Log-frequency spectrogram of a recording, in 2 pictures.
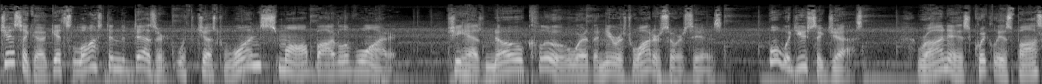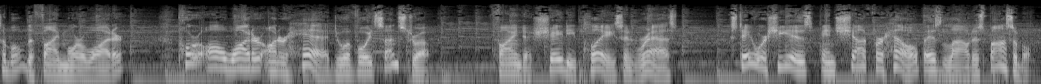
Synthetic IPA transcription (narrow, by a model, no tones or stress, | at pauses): d̥ʒ̥ɛsɨkɨɡɛtslɔstɨ̃nðɨdɛzə̰˞t̚wɨðd͡ʒʌst̚wʌ̃nsmɔlˠbɑɾl̩ˠʌvwɔɾə̰˞ | ʃiɨznoʊkʰl̥uwə˞ðɨnɪɹɨst̚wɔɾə˞sɔɹsɪ̰z̥ | wʌt̚wəd͡ʒɨsɨɡ̚d͡ʒɛ̰st̚ɹʌ̃nɨz̥kʰw̥ɪkliɨz̥pʰɑsəbl̩ˠtɨfãɪ̃nmɔɹwɔɾə˞ | pʰʊɹɔlˠwɔɾə˞ʔə̃nə˞hɛd̚təəvɔɪd̥sʌ̃nstɹ̥oʊk | fãɪ̃ndɨʃeɪɾipʰl̥eɪsɨ̃nɹɛst | steɪwə˞ʃiɪzɨ̃nʃaʊtfə˞hɛlˠpɨzlaʊɾɨz̥pʰɑsəbl̩ˠ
